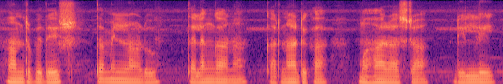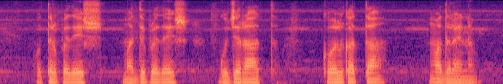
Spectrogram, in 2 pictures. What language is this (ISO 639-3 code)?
tel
